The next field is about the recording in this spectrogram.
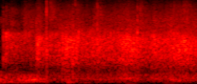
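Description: Applause from a packed audience of business leaders and politicians at Mexico's presidential palace. Many hands clap in a continuous, fairly soft roar that stays level throughout.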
